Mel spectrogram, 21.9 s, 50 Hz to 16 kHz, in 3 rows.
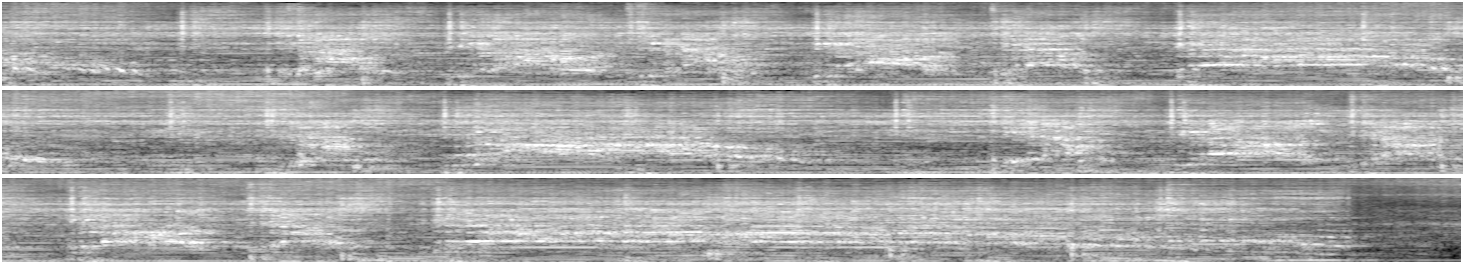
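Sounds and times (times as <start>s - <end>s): rock band with heavy guitars: 0.0s - 21.9s
shouted vocals: 0.0s - 21.9s.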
